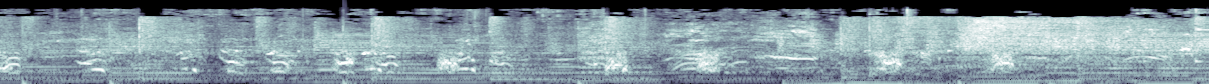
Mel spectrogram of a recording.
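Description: A pack of Maremmano hounds baying in rapid, overlapping yelps, over background music whose bass line comes in about two-thirds of the way through.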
